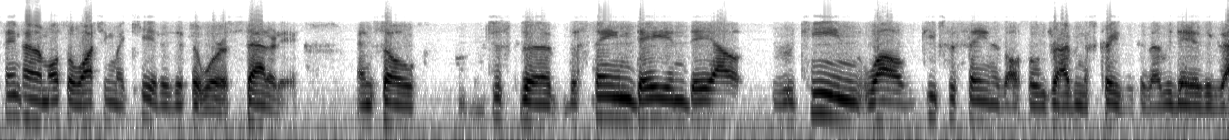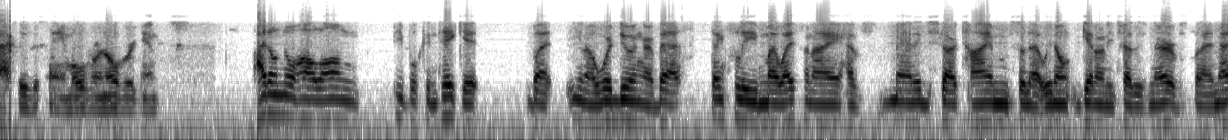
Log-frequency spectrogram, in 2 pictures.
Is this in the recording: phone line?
yes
